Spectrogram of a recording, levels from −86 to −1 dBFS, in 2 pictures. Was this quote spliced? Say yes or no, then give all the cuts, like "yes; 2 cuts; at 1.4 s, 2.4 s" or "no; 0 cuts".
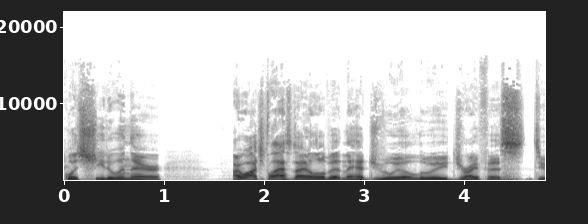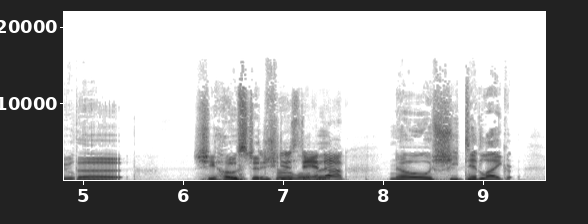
yes; 1 cut; at 4.9 s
